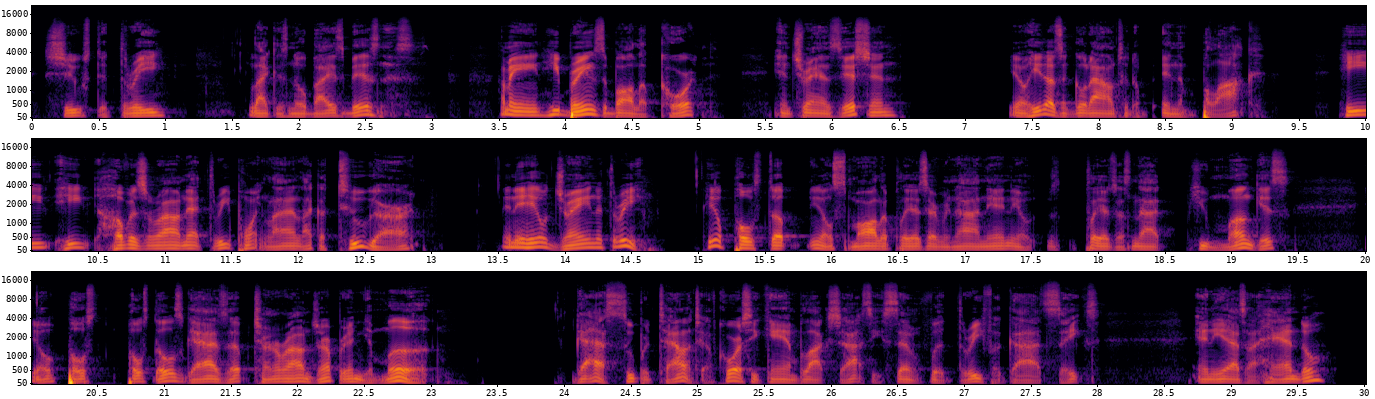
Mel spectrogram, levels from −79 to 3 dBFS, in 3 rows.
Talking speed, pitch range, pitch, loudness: 195 wpm, 85-110 Hz, 95 Hz, -26 LUFS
